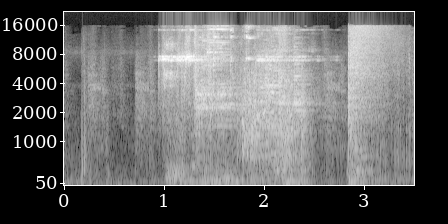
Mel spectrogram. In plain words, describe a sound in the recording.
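A machine clanks and rattles loudly as it is damaged.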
